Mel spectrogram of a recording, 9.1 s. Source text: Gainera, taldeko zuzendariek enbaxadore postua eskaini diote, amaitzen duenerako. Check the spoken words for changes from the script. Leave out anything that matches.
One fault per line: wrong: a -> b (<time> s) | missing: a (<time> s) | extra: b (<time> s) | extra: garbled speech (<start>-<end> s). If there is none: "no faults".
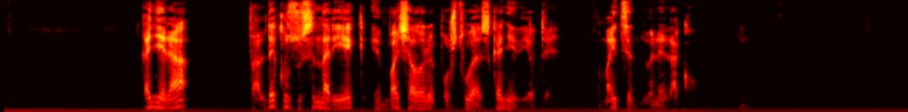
no faults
